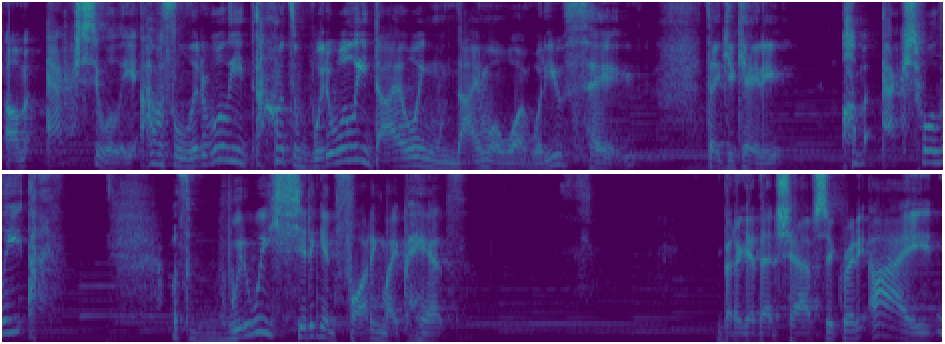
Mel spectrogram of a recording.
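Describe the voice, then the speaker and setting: A male streamer with a slight Arizona mumble, joking and teasing his chat in a loose, rambling way. His pitch swings up and down all over the place, with quiet music playing under him. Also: very animated, normal speed. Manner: playful, teasing, rambling jokes. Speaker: live streamer host. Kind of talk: casual chat with viewers.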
